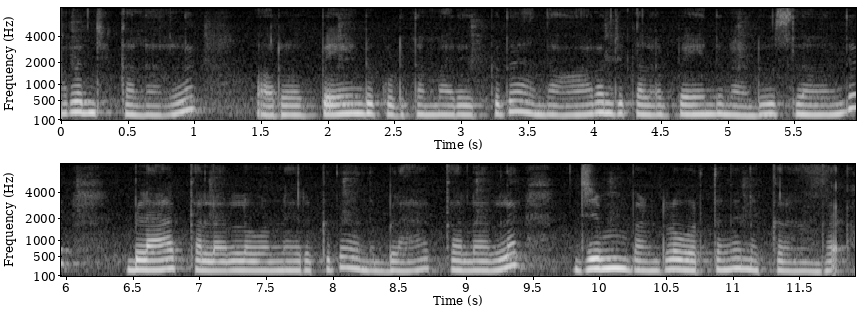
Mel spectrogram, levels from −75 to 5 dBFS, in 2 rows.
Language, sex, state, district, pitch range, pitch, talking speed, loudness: Tamil, female, Tamil Nadu, Kanyakumari, 190-215 Hz, 195 Hz, 125 wpm, -17 LUFS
